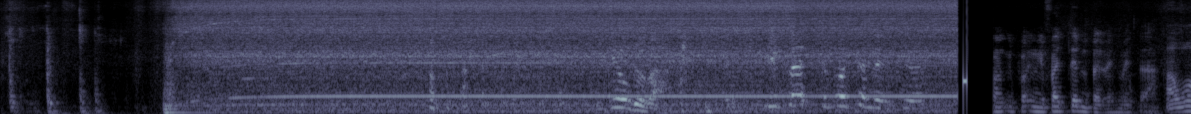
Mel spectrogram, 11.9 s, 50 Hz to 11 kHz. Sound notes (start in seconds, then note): 1.6 hoover starts up; 4.1 laugher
